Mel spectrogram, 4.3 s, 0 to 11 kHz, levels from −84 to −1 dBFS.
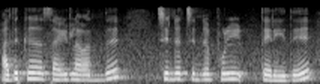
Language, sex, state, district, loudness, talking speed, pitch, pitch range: Tamil, female, Tamil Nadu, Kanyakumari, -17 LUFS, 100 wpm, 215 Hz, 195-225 Hz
